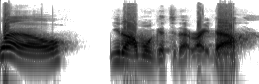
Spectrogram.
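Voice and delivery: full-on put-on Southern accent. Retelling how a lawyer cross-examined a witness: imitating a put-on Southern accent. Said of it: "he puts on a Southern accent".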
